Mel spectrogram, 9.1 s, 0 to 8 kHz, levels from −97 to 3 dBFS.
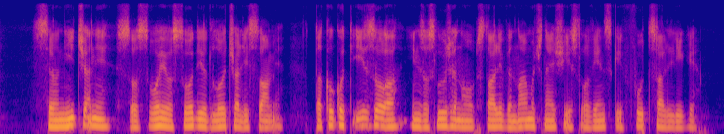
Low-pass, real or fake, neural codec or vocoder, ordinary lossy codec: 7.2 kHz; fake; vocoder, 22.05 kHz, 80 mel bands, WaveNeXt; none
